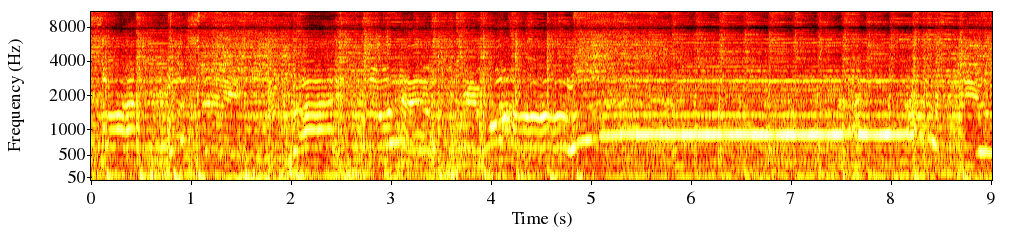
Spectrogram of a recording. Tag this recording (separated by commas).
outside, urban or man-made, Musical instrument, Bowed string instrument, Music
